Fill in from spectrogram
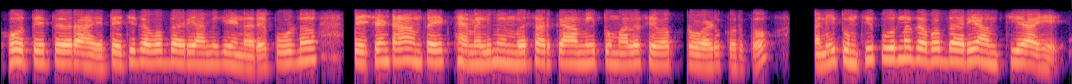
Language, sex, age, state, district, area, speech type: Marathi, male, 30-45, Maharashtra, Sangli, urban, conversation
